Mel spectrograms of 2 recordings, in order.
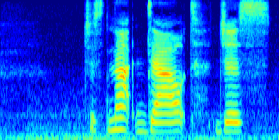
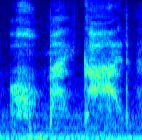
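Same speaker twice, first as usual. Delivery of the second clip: slow, hushed, stunned whisper; awed whisper; 16 dB quieter, slower than usual. Retold or imitated. Retold awed reaction to her story.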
